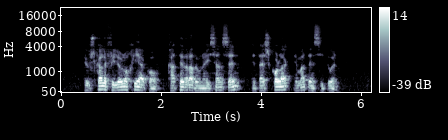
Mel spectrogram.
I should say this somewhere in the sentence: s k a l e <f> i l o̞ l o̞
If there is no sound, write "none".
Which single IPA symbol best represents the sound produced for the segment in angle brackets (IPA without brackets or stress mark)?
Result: f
